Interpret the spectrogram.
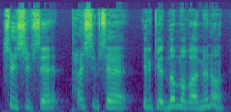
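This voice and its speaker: Gravelly, impassioned church preacher. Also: mid-range voice, fairly even intonation, normal speed. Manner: impassioned preaching, frequent rhetorical "eh?" prompts to the congregation. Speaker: pastor. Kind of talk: sermon.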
